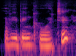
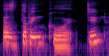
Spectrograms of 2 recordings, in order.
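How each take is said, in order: First: Said in the usual way. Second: "bin" for "been" in broad Oldham; light Oldham dialect; Oldham accent. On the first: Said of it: "Has the bin courting?". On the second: Shown as a demonstration. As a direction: drop into Oldham dialect for "Has the bin courting". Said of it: "They say things like".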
